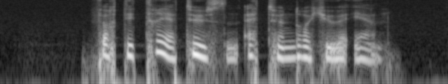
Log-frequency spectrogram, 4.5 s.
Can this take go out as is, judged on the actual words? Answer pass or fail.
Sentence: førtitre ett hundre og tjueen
fail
